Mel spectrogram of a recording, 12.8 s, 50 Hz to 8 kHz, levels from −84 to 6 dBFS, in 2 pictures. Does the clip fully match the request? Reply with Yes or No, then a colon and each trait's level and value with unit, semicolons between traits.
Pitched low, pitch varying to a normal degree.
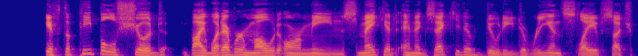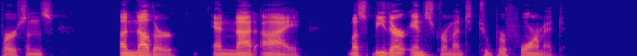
Yes: low, 115 Hz; average, 4.7 semitones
